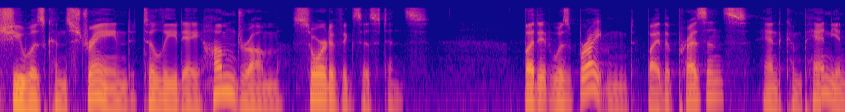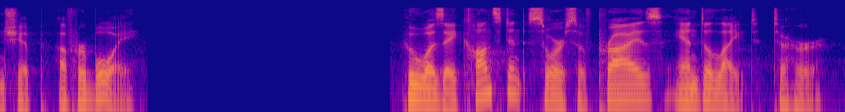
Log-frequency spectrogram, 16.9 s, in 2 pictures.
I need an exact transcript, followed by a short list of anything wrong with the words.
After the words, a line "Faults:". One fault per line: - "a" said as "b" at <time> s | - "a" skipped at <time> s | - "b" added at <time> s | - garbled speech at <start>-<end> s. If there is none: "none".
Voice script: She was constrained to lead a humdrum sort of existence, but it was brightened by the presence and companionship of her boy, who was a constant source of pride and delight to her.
She was constrained to lead a humdrum sort of existence, but it was brightened by the presence and companionship of her boy, who was a constant source of prize and delight to her.
Faults:
- "pride" said as "prize" at 14.4 s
